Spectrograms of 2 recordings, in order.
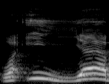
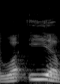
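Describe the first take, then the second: First: The y sound is held and doubled. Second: The y sound is short and single. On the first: The speaker calls it right. "ওয়া ইয়া বলতে হবে" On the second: The speaker calls it wrong. "এখানে ওয়া ইয়া বলে"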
